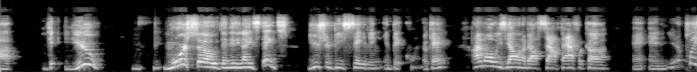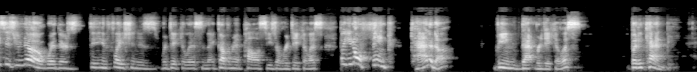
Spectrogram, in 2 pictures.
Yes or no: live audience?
no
